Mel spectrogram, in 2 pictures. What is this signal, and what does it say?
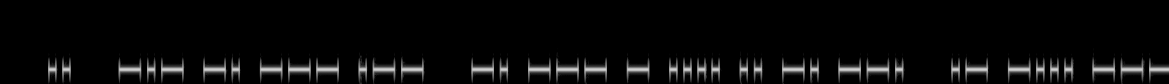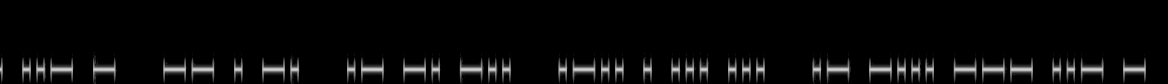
Morse code, heard as a keyed tone, about 17 wpm, 700 Hz. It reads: I KNOW NOTHING ABOUT MEN AND LESS ABOUT
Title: Sentences from Top 1000 Words - Review Part 2 - 17wpm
